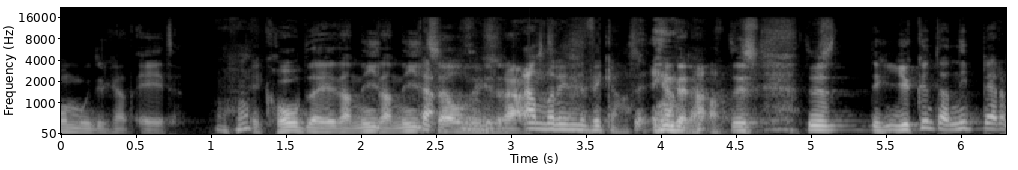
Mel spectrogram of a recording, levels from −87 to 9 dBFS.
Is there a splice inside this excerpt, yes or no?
yes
